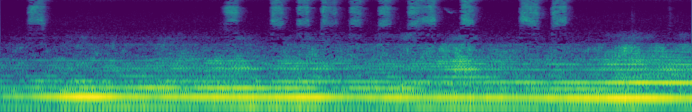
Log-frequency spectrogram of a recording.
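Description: Aerosol spray paint can sprayed in short hissing bursts, about a dozen of them, most in quick succession between about three and seven seconds in, over a steady low hum.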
